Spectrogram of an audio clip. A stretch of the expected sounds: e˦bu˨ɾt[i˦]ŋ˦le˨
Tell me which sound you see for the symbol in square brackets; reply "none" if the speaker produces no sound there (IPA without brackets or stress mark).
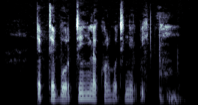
i˦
